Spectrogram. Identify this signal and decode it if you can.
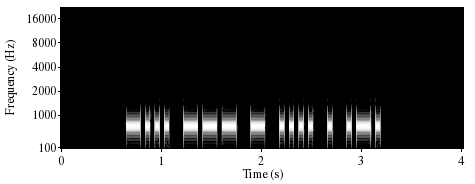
Morse code, heard as a keyed tone, about 25 wpm, 700 Hz. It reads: BOTHER
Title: Six Letter Words - 25wpm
